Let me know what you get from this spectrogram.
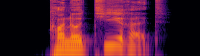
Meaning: second-person plural subjunctive I of konnotieren
- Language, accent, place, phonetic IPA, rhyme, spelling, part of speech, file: German, Germany, Berlin, [kɔnoˈtiːʁət], -iːʁət, konnotieret, verb, De-konnotieret.ogg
